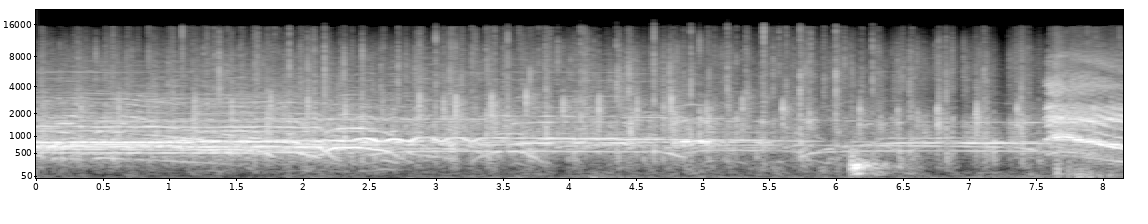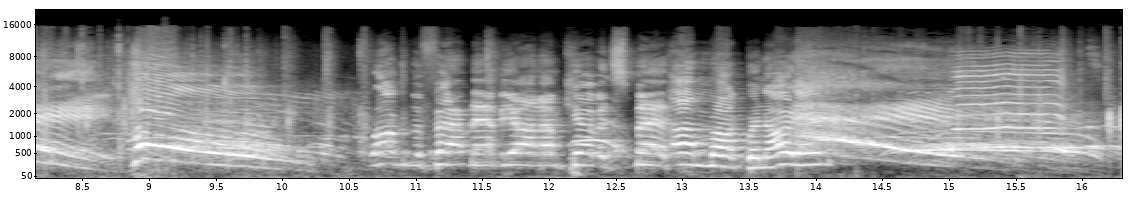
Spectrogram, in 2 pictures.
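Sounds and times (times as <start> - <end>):
whoops and shouting voices: 0.0 - 10.6, 13.8 - 16.2
convention crowd cheering and applauding at a San Diego Comic-Con 2023 panel: 0.0 - 11.2, 14.4 - 16.2
speech: 11.7 - 14.2.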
